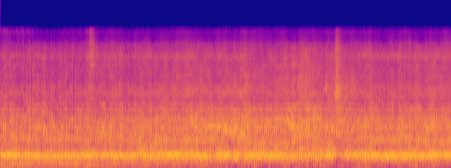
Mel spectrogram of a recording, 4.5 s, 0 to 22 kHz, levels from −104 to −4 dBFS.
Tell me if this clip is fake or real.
fake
